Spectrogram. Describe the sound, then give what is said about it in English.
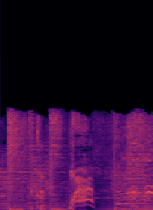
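A female pop vocal over a full backing track breaks into a brief, strained, scream-like cry near the middle, sliding upward before the music carries on at steady volume. “She's got a little bit of a yarl in there.”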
